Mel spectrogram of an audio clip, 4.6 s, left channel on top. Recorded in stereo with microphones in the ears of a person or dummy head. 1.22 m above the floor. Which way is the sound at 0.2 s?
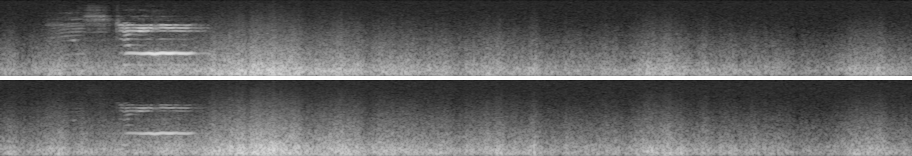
60° left (ahead or behind).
